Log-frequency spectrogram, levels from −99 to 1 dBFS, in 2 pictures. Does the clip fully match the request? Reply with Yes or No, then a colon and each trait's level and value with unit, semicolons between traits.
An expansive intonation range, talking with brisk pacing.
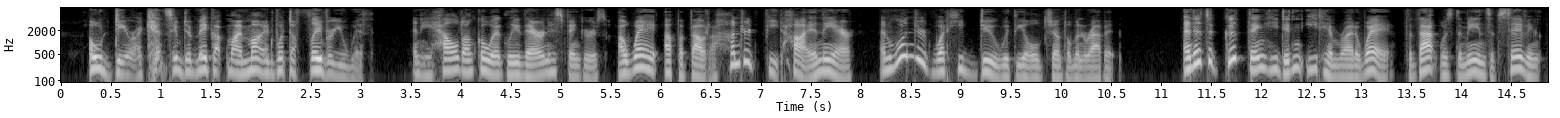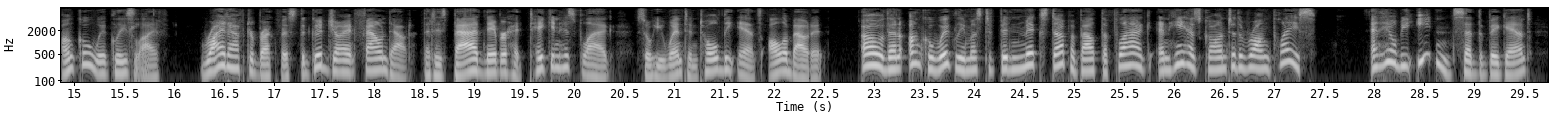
Yes: wide, 6.9 semitones; fast, 240 wpm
